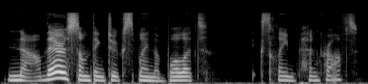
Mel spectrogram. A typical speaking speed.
Yes: average, 145 wpm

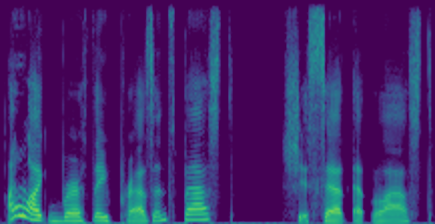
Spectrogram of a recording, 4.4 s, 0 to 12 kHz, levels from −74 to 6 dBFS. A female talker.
Yes: female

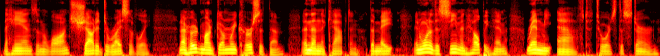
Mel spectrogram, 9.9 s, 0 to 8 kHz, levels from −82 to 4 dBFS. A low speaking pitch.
Yes: very low, 95 Hz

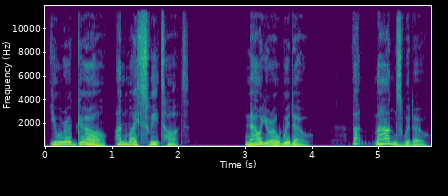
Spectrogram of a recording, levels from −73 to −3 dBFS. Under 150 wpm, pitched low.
No: slow, 135 wpm; medium, 150 Hz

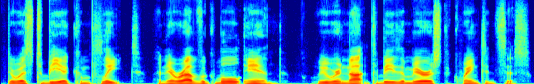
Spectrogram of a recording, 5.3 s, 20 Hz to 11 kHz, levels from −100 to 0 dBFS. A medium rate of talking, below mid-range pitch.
Yes: average, 190 wpm; low, 100 Hz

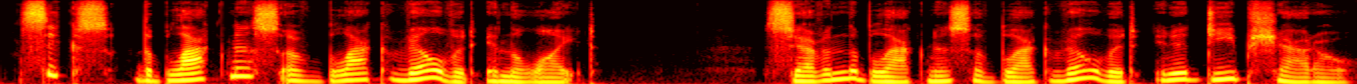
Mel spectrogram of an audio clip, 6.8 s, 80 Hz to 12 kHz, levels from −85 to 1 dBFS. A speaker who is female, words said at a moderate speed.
Yes: female; average, 170 wpm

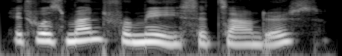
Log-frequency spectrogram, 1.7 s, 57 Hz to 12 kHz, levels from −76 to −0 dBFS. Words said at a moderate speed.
No: fast, 245 wpm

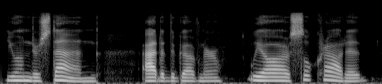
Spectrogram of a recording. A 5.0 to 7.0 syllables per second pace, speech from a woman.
Yes: 5.4 syllables/s; female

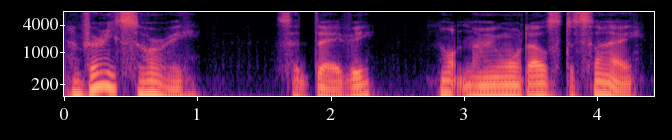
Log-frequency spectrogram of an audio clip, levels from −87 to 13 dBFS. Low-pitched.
Yes: low, 100 Hz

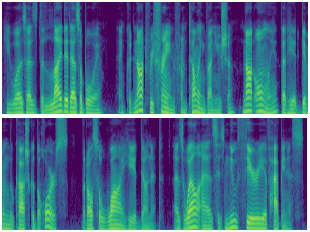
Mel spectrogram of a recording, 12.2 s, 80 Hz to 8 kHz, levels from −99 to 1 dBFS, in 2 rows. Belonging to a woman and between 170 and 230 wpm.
No: male; average, 185 wpm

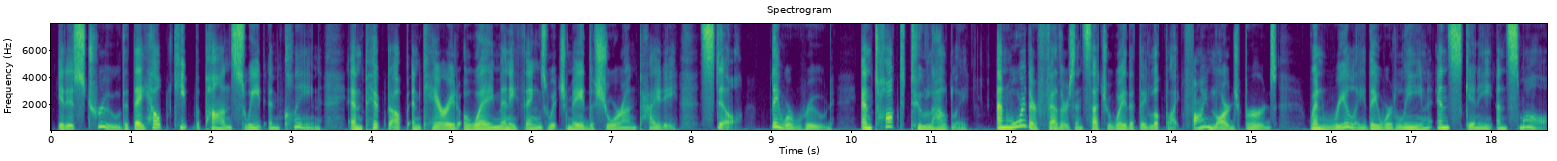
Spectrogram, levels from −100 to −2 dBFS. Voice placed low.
No: medium, 170 Hz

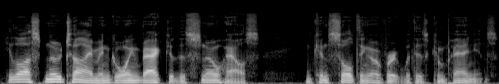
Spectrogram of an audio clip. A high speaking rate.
Yes: fast, 215 wpm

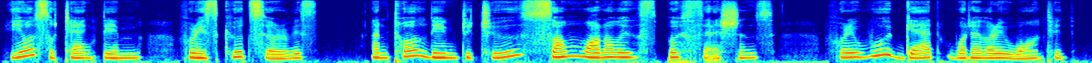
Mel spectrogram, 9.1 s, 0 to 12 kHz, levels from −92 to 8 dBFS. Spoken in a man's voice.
No: female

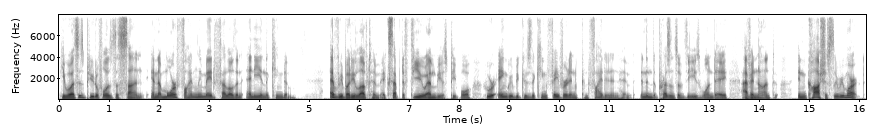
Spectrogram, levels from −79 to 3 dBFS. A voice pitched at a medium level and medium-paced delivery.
No: low, 110 Hz; average, 180 wpm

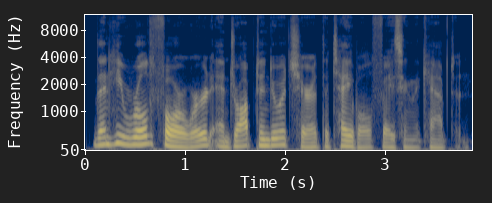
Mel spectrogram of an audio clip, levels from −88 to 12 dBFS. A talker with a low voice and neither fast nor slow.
No: low, 130 Hz; fast, 230 wpm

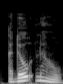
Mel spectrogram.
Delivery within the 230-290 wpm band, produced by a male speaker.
Yes: fast, 285 wpm; male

